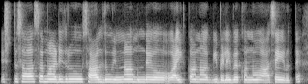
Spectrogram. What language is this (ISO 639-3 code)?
kan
